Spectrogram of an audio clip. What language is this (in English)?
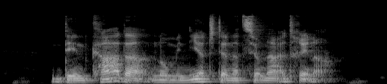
German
